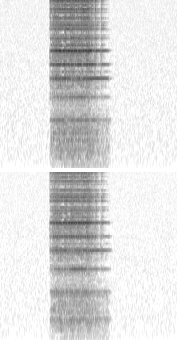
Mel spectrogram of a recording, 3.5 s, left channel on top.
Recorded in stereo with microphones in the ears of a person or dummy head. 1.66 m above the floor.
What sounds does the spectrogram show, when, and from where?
1.0 s a bell: 10° left (ahead or behind), 5 m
